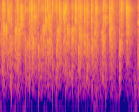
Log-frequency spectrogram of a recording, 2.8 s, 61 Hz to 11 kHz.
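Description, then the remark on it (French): Loud hand clapping right in front of the microphone during a show recorded before an audience at the L'Autre Monde bookshop, 42 Grande Rue, Avallon, in a dense, rapid patter of sharp slaps that continues steadily for about three seconds, with no voices. “si vous applaudissez devant le micro, vous allez voir, ça va être terrible.”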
